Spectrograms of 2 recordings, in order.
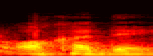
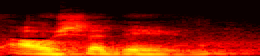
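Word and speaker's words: औषधि: Then later on, I realized not Okade, it's Aushade, because in Aushade in Nepali and Indian means medicine.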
